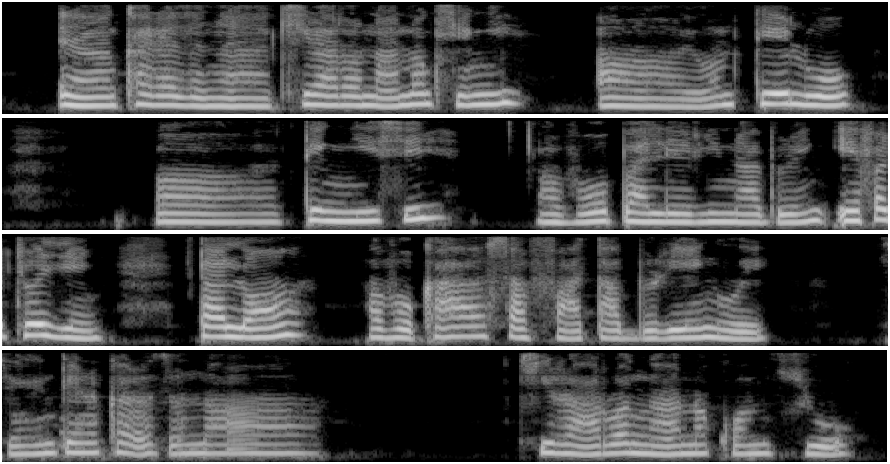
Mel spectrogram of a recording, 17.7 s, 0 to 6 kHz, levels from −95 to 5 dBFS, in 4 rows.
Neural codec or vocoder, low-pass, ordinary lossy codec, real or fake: none; 5.4 kHz; none; real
